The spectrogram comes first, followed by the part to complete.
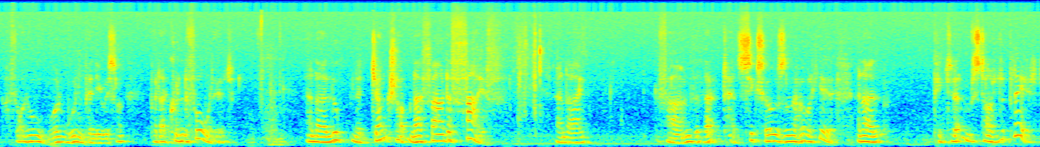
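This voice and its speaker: Amid audible room echo, a man with a fairly high voice speaks with ordinary pitch variation and long, frequent pauses. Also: moderate pace. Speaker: flautist and movement technique teacher. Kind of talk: interview conversation.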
